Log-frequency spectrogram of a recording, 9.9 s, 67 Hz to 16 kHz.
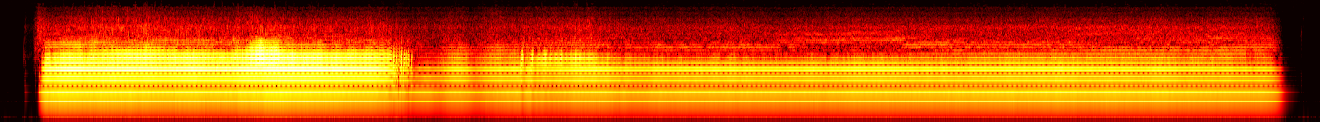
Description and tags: overall quality of single note - trumpet - A#3
Part of the Good-sounds dataset of monophonic instrumental sounds.
instrument::trumpet
note::Asharp
octave::3
midi note::46
tuning reference::440
good-sounds-id::1419
Asharp3, single-note, multisample, good-sounds, neumann-U87, trumpet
